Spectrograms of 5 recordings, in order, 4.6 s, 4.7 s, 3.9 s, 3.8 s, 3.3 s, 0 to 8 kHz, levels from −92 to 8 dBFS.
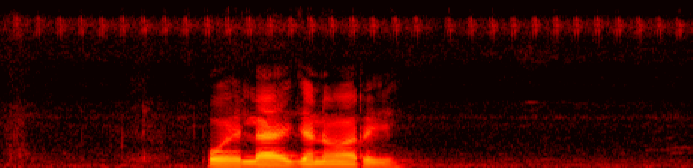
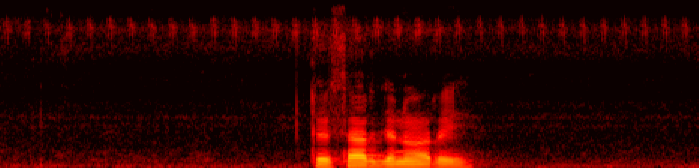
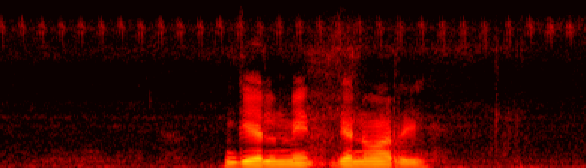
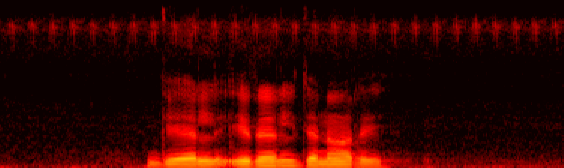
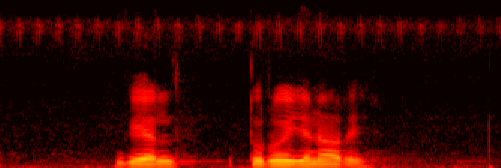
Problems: none marked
